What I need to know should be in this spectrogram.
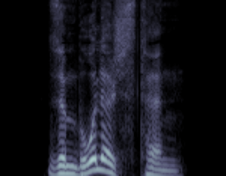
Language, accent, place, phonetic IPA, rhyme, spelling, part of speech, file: German, Germany, Berlin, [ˌzʏmˈboːlɪʃstn̩], -oːlɪʃstn̩, symbolischsten, adjective, De-symbolischsten.ogg
- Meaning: 1. superlative degree of symbolisch 2. inflection of symbolisch: strong genitive masculine/neuter singular superlative degree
